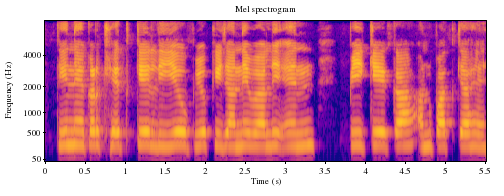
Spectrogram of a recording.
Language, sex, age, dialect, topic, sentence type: Hindi, female, 18-24, Awadhi Bundeli, agriculture, question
